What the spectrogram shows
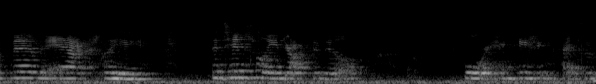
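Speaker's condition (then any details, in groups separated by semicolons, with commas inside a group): Cerebral palsy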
